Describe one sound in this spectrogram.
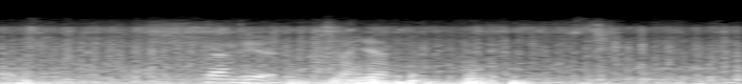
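A man speaks close by, briefly.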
